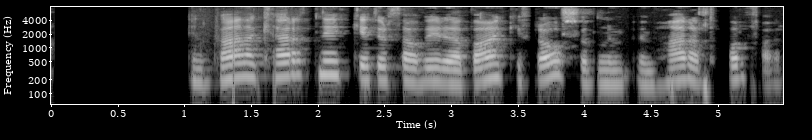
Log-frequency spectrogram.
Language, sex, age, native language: Icelandic, female, 50-59, Icelandic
